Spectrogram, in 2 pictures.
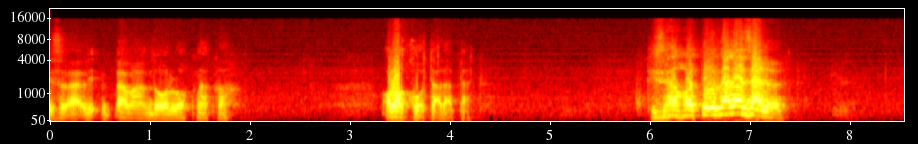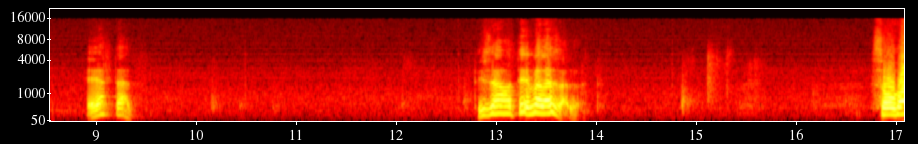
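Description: An elderly man speaks calmly in short phrases with long pauses.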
